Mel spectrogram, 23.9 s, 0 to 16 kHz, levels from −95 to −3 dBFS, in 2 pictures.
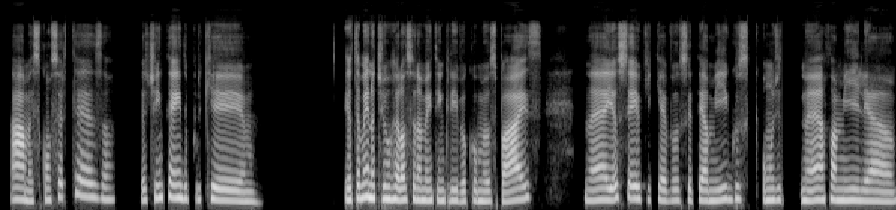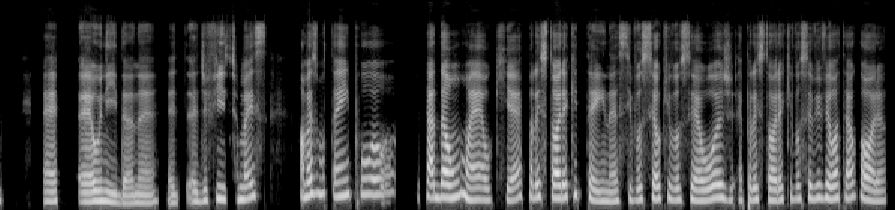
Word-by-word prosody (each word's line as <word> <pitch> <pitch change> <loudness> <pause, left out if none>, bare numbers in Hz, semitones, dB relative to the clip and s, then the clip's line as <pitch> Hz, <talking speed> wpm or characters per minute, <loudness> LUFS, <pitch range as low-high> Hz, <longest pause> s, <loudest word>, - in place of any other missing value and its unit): Ah, 200 0 +6
mas 170 -3 -1
com 195 0 -4
certeza, 235 -3 -2 0.4
eu 185 - -3
te 220 +4 -2
entendo 225 -2 +3
porque 185 -4 0 1.4
eu 190 0 +3
também 225 +3 +5
não 220 - +7
tinha 210 -1 +2
um - - +5
relacionamento 190 -2 +2
incrível 180 -2 -2
com 175 +2 -5
meus 170 0 -1
pais, 185 +8 +2 0.6
né. 190 +1 +1
E - - +4
eu 210 - +3
sei 215 -2 +2
o 210 - -2
que 195 -1 -11
que 195 - -6
é 180 - +1
você 180 +1 -5
ter 185 - -1
amigos 195 +4 -1 0.2
onde, 190 +1 -1 0.2
né, 180 +1 +2
a 190 - 0
família 180 -4 +1 0.6
é 165 0 0 0.3
é 155 +1 +2
unida, 150 -6 +1
né. 140 +2 -3
É 140 0 -5
é 165 - -3
difícil. 195 +4 -2
Mas, 210 +5 0 0.4
ao - - 0
mesmo 285 +4 +2
tempo 280 +3 -2 0.4
cada 230 -1 +6
um 240 +1 +3
é 195 0 +1
o 190 - -3
que 190 - -9
é, 205 +6 0
pela 240 -2 0
história 225 -2 +4
que 275 - -3
tem, 180 - -2
né. 165 +1 -2
Se 185 +4 -7
você 195 +4 -2
é, - - +4
o 205 - -1
que 225 - -4
você 195 +1 -3
é 175 -1 +2
hoje, 205 +1 +2
é 185 - -8
pela 195 0 -2
história 190 -1 0
que 205 - -12
você 215 +1 -3
viveu 220 0 +1
até 220 0 0
agora. 195 -8 0
195 Hz, 180 wpm, -24 LUFS, 180-220 Hz, 1.4 s, não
